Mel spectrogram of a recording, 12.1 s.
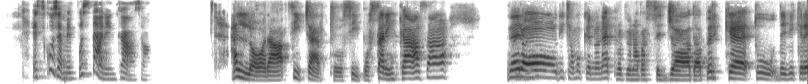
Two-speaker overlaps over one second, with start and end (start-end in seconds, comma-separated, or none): none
